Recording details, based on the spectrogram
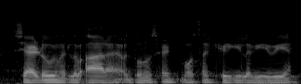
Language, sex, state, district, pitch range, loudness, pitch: Hindi, male, Bihar, Purnia, 95-100 Hz, -37 LUFS, 95 Hz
